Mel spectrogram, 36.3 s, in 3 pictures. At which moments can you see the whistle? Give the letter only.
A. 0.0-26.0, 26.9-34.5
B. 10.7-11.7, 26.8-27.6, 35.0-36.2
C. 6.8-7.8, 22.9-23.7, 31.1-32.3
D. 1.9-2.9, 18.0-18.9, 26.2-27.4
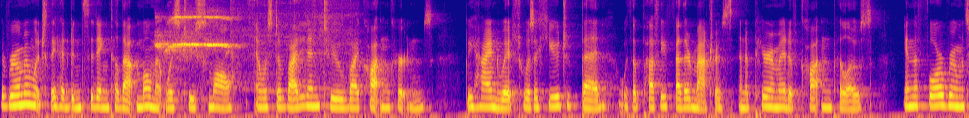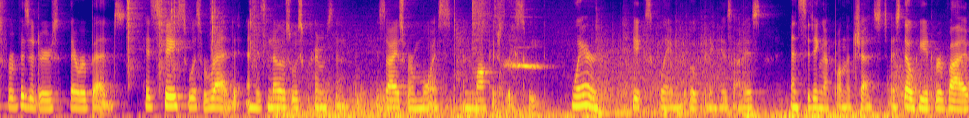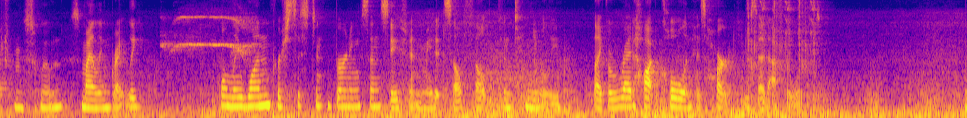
D.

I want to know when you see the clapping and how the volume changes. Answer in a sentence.
The clapping can't be heard in this clip.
